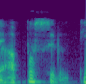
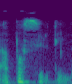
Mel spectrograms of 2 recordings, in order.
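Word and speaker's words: apostle: 英語でアポスル。 T が抜けて、発音から抜けてアポスルと言います。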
